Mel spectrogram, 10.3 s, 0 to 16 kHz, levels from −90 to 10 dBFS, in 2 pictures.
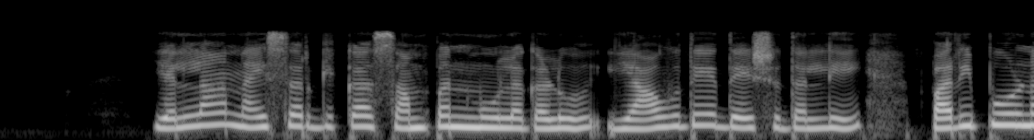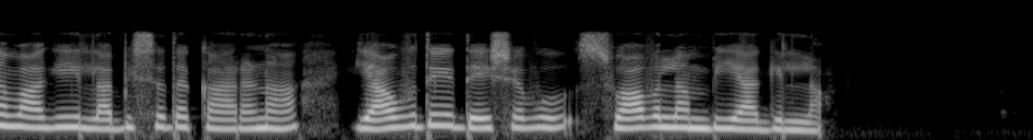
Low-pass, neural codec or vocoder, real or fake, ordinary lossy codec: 7.2 kHz; none; real; none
